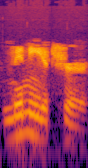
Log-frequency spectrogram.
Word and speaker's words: miniature: People in the booth were saying that the I or the A is silent. I don't think it's either. I think the I-A makes the sound ya, kind of like Y-A, much like in the word Virginia.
